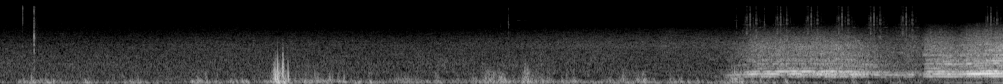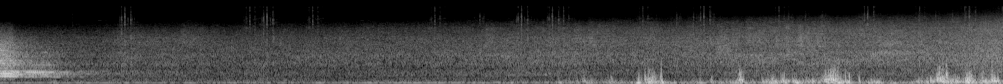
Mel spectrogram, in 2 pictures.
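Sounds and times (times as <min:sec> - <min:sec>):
faint low train rumble: 0:00.0 - 0:20.0
steam locomotive whistle blasts: 0:07.2 - 0:11.4.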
